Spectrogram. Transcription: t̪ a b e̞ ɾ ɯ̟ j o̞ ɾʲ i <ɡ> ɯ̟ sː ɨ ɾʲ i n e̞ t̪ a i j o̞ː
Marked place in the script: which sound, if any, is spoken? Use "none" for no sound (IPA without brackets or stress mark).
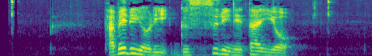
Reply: ɡ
